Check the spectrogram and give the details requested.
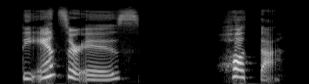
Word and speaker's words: Jota: How do you pronounce the name of the Spanish letter J? The answer is Jota.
